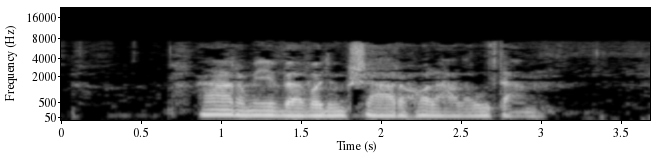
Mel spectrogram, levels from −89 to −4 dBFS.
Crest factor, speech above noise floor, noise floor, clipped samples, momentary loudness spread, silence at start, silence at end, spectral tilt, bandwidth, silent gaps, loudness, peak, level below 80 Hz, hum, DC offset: 20 dB; 38 dB; -59 dBFS; under 0.1%; 15 LU; 0.65 s; 0.65 s; -5 dB/octave; 7.6 kHz; none; -22 LUFS; -4 dBFS; -56 dBFS; none; under 0.1%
